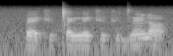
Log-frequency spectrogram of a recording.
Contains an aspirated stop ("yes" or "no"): no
